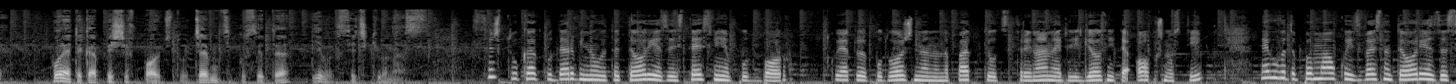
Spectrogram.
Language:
Bulgarian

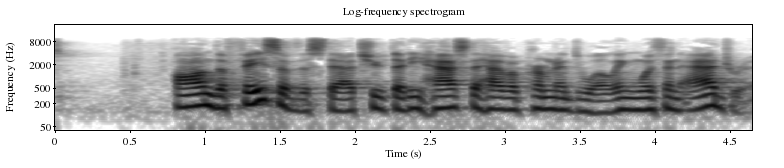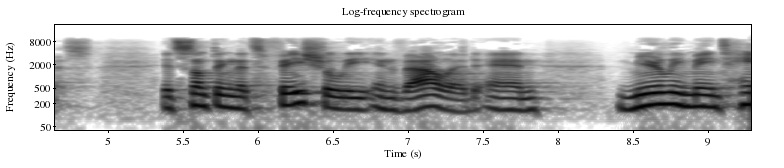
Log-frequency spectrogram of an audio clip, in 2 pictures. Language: English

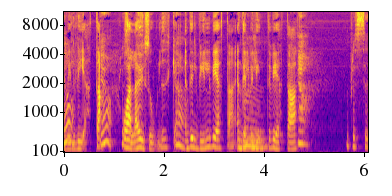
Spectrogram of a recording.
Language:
Swedish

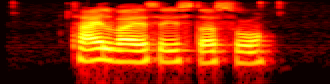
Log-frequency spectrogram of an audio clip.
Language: German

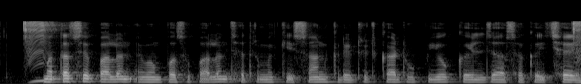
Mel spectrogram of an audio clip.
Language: Maithili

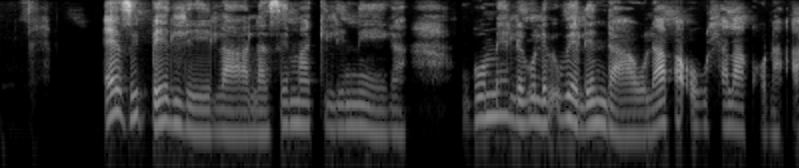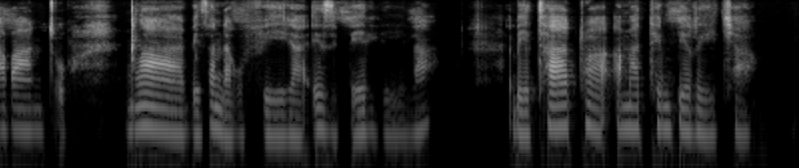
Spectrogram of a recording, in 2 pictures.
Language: North Ndebele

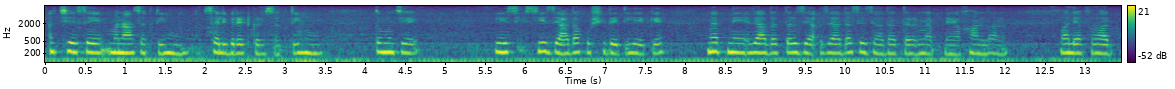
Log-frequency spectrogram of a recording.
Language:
Urdu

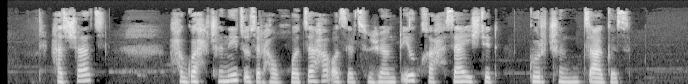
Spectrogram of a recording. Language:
Abkhazian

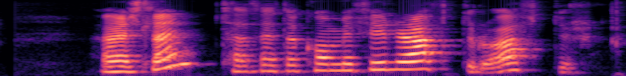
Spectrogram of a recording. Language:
Icelandic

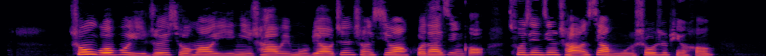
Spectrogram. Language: Chinese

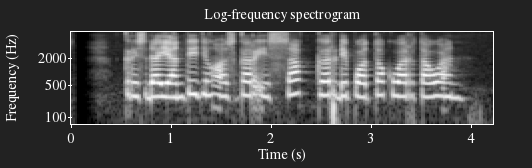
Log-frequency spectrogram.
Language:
Sundanese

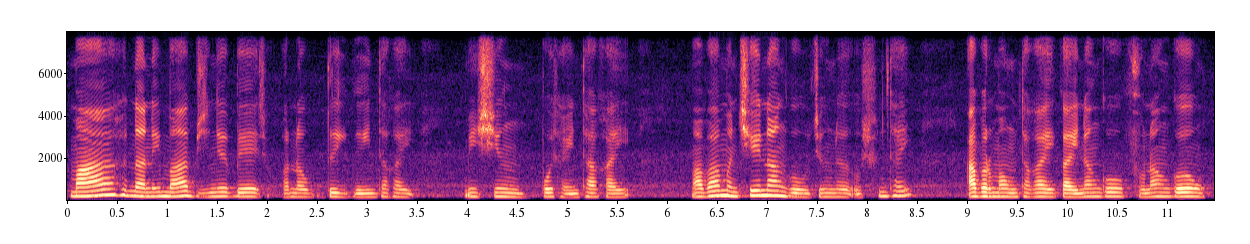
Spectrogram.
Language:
Bodo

